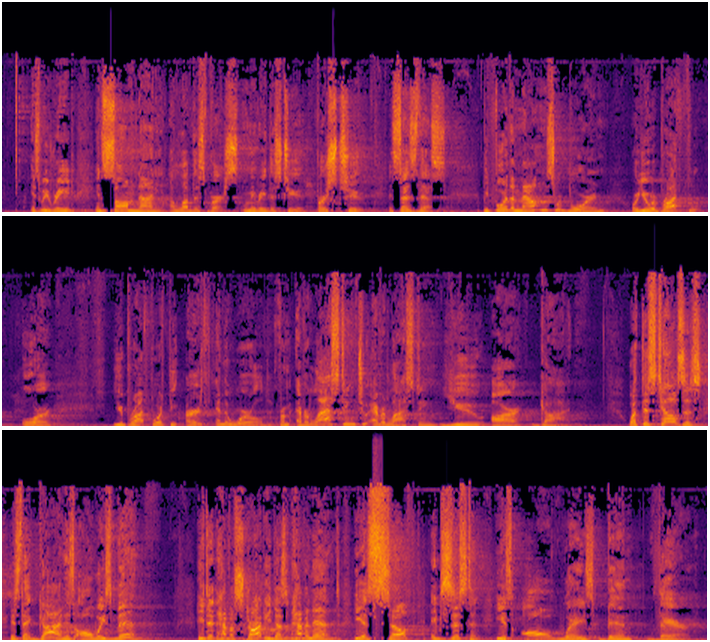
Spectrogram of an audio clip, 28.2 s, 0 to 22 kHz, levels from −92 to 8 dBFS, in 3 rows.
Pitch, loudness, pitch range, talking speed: 200 Hz, -16 LUFS, 175-230 Hz, 160 wpm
